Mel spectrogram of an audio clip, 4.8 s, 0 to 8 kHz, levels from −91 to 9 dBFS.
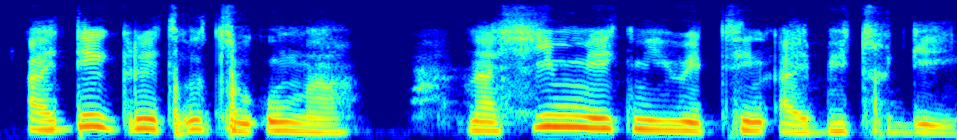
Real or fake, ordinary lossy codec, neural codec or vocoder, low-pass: fake; none; codec, 16 kHz, 4 kbps, FreqCodec, larger model; 7.2 kHz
